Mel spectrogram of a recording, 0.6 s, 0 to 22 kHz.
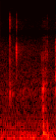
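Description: Light, dull taps on an IKEA trash can repurposed as a plant pot, with holes added in its bottom. The taps are soft and low-pitched, centered around 180 Hz, with a brief, damped ring and a slightly stronger tap near the end.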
